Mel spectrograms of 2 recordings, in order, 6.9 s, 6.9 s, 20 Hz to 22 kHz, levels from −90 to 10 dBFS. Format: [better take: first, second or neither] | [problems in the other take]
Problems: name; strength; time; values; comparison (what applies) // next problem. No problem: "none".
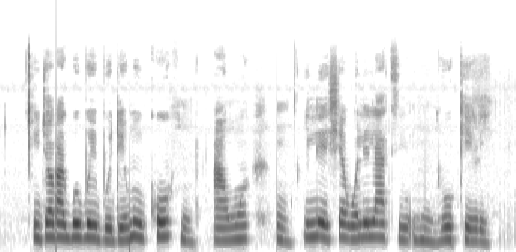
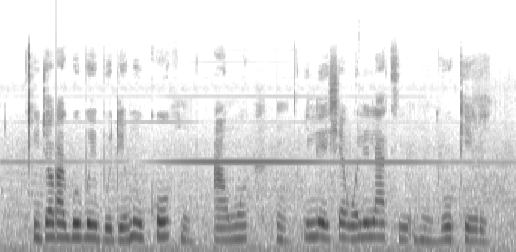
first | background sound (Fixed-wing aircraft, airplane + Wind instrument, woodwind instrument); 14 dB below the speech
